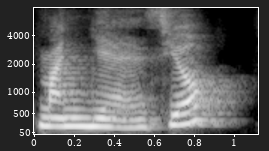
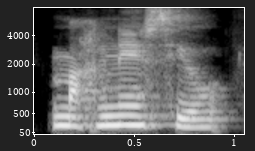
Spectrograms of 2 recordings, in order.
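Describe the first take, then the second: First: The gn is sounded as one ny sound. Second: The g and n are sounded separately. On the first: This is the Italian pronunciation. "en italiano G, N, E es ñe" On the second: This is the Spanish pronunciation. "en español decimos magnesio y magnético, pronunciando tal cual se escribe"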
